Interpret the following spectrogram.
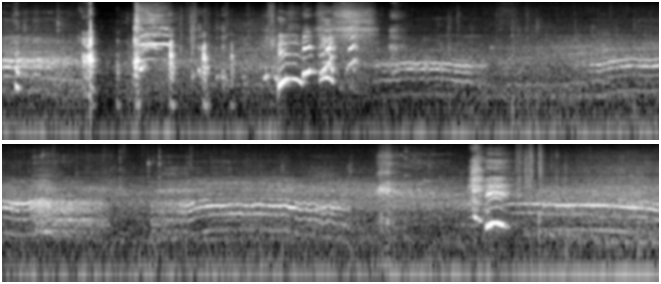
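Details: Domestic cat growling while eating bones: drawn-out, moaning wails that rise and fall, heard four times at irregular gaps, with sharp clicks and people's voices near the start.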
